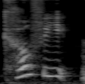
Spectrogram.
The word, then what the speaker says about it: Ko-fi: Ko-fi rhymes with no fee.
